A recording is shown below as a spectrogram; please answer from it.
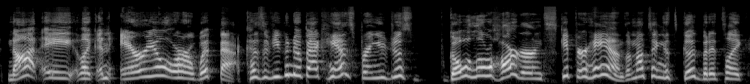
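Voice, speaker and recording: A high-pitched woman with a very lively, swooping voice, co-hosting a podcast in a dry studio sound. She talks in an emphatic, ranting way, piling up her complaints with plenty of energy. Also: dry recording. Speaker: podcast co-host. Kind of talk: casual chat.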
